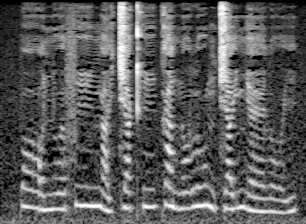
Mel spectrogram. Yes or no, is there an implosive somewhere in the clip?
no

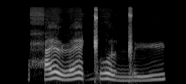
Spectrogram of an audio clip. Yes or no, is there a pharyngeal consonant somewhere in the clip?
yes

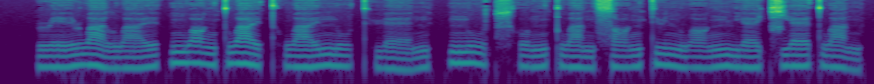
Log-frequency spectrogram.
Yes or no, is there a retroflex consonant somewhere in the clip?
yes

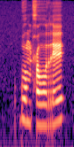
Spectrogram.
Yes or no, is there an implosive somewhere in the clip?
yes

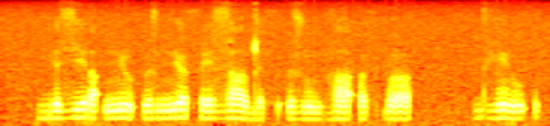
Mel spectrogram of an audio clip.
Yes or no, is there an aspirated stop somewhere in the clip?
no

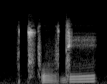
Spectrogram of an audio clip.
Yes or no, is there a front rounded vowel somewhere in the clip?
no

